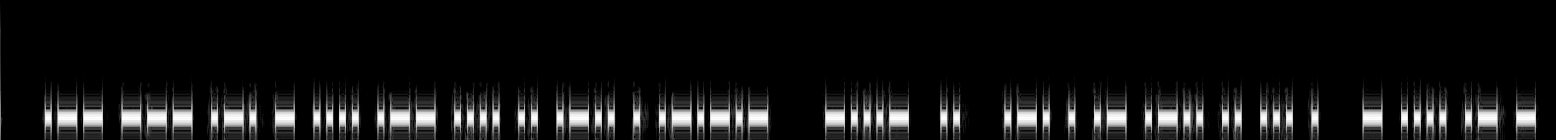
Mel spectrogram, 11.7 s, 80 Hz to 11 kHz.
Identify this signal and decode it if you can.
Morse code, heard as a keyed tone, about 25 wpm, 600 Hz. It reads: WORTHWHILE. <BT> I REALISE THAT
